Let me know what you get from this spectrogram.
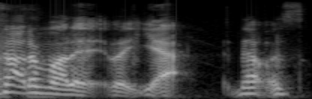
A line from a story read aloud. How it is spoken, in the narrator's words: I laughed there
